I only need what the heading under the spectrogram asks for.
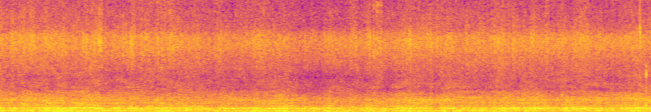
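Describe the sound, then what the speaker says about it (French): Honeybees buzz at a beehive entrance in an apiary, a faint, dense, continuous hum of many insects with no talk. "Ah les abeilles elles sont à fond là."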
